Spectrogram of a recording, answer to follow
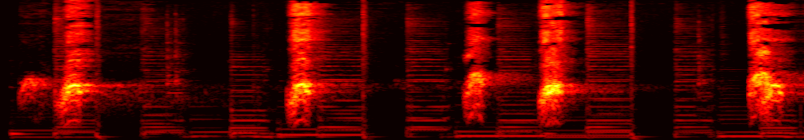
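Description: Black-crowned night herons giving five short, loud calls, spaced about one to two seconds apart, over background music.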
